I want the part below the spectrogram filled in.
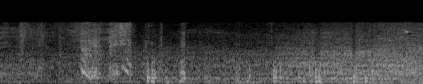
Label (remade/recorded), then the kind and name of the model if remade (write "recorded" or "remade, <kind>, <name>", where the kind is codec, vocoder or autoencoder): recorded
